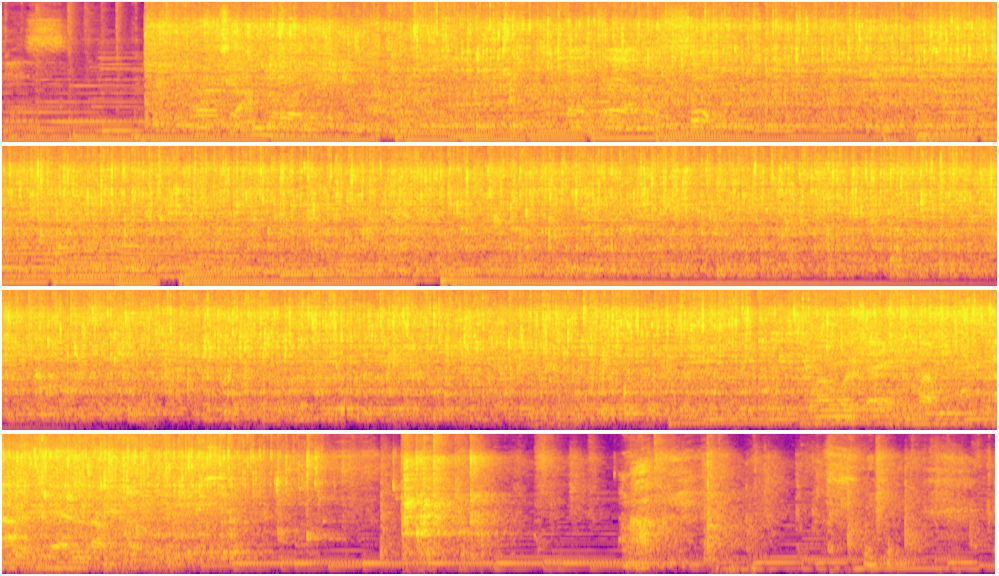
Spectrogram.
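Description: Water pouring from a bathtub faucet into a plastic bucket, a steady rush that stops near the end. Music plays under it for the first half.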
